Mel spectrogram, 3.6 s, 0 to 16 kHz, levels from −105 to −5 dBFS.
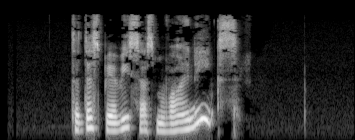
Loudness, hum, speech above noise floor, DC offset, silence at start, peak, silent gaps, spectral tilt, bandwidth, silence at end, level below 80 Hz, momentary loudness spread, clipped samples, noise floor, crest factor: -21 LUFS; none; 59 dB; under 0.1%; 0.7 s; -4 dBFS; none; -4.5 dB/octave; 11.5 kHz; 1.2 s; -74 dBFS; 11 LU; under 0.1%; -79 dBFS; 18 dB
